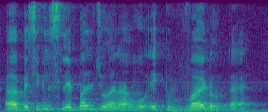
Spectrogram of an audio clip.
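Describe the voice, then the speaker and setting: Young male tutor, fairly high voice, patient and repetitive delivery with frequent fillers, mixes in english terms. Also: big pitch swings, normal speed, darkish tone. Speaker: teacher. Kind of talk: lecture explaining poetic meter.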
